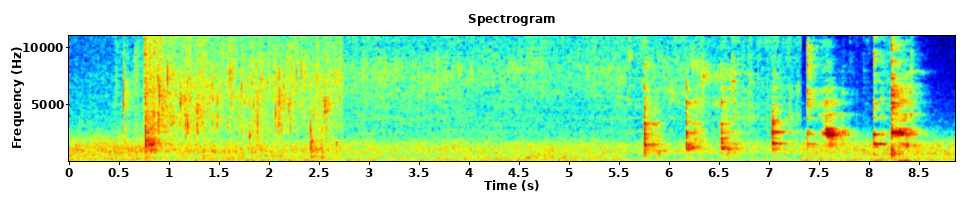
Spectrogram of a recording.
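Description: Mustard seeds, split cashews and dal fry in coconut oil with a steady close sizzle. Near the end, a metal spoon stirs and scrapes the pan in several distinct clinks.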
